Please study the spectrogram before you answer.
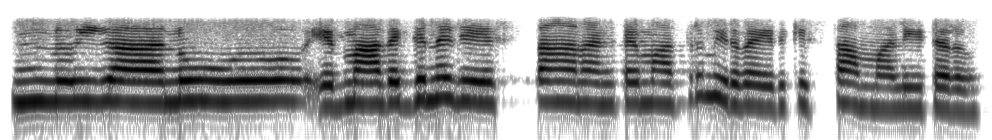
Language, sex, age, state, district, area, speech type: Telugu, female, 18-30, Telangana, Siddipet, urban, conversation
